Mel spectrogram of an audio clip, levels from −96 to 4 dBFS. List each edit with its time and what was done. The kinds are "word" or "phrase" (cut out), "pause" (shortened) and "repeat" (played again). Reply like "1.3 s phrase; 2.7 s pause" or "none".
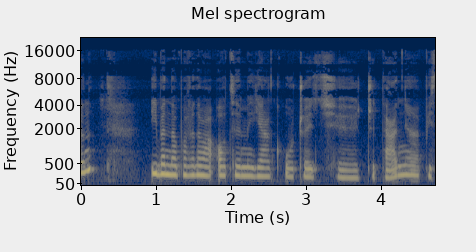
none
